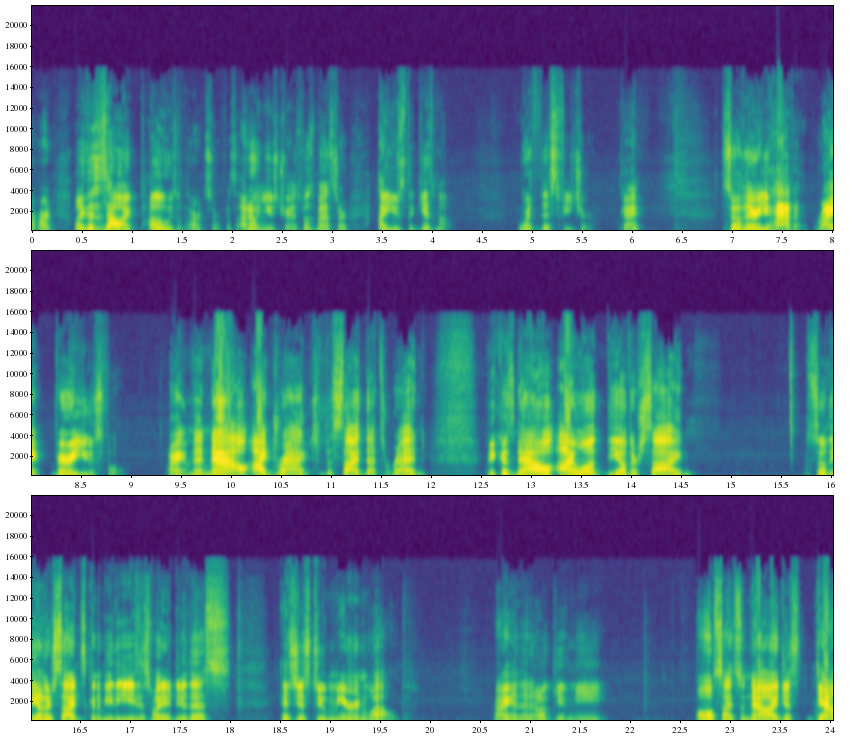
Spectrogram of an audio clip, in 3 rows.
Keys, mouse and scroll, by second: 6.7 click, 7.4 q, 7.9 ctrl+right click, 8.9-12.0 right drag, 9.5 typing, 12.0-15.8 drag, 15.8 shift+click, 16.4-17.9 drag, 18.4-19.7 drag, 19.7 click, 21.9 Down, 23.0 click, 23.8 Down.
